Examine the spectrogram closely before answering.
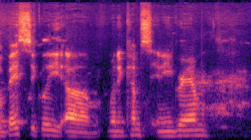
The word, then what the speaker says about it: Enneagram: So I kind of want to hear from you a little bit more of the Enneagram. Is that how you say it? Yeah. The Enneagram.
